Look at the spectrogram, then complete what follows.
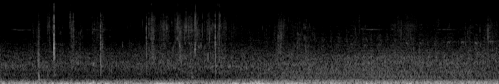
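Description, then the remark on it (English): Frogs jump into a billabong pond, making several small, irregular splashes and plops over a steady low rumble of moving water or an engine. No one speaks. “All those little splashes you hear are frogs.”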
